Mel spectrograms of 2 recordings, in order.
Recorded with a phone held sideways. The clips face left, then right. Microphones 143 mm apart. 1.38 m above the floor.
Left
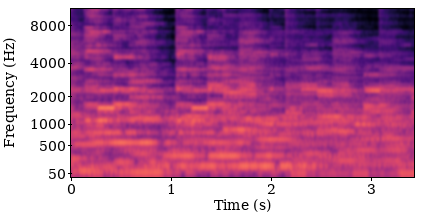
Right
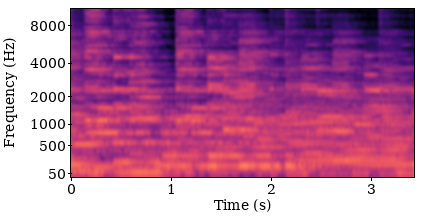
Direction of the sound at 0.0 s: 25° right (ahead or behind).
